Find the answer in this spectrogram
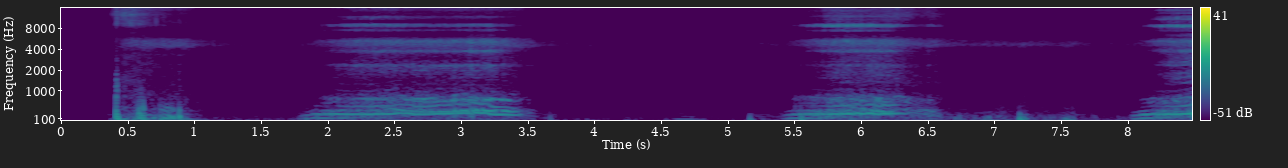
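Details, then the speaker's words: A man who denies snoring gives loud, rattling snores on each breath, about one every four seconds, with quiet gaps between them. Snoring. "What? You're snoring, dude. No, I'm"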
